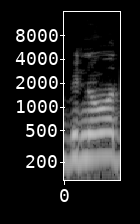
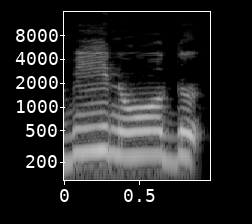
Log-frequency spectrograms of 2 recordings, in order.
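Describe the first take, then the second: First: The first vowel is said short and quick. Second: The first vowel is held long. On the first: The speaker calls it right. "इसका उच्चारण बच्चों विनोद निकल रहा है। जल्दी भी हम लोग पढ़ रहे हैं" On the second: The speaker calls it wrong. "इसका उच्चारण विनोद, ये नहीं निकल रहा है"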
